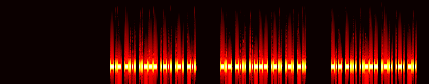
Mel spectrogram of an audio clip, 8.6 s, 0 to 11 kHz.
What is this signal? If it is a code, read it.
Morse code, heard as a keyed tone, about 50 wpm, 700 Hz. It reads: KB2LRD KB2LRD KB2LRD
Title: USA Call Signs - 6 Characters - Repeated 3x - 50wpm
